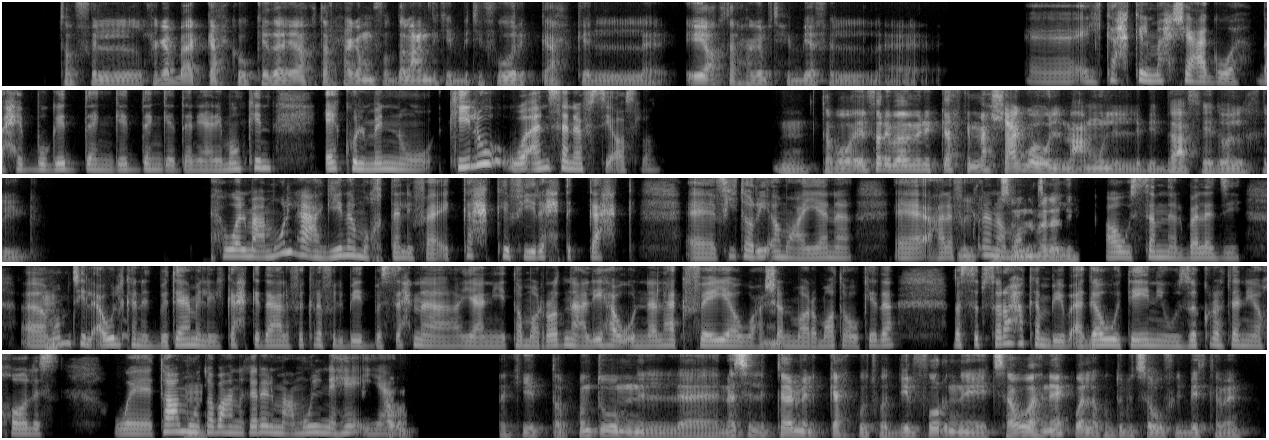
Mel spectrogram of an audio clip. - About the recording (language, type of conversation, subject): Arabic, podcast, إيه أكتر ذكرى ليك مرتبطة بأكلة بتحبها؟
- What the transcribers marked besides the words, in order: in French: "اليبتيفور"; tapping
